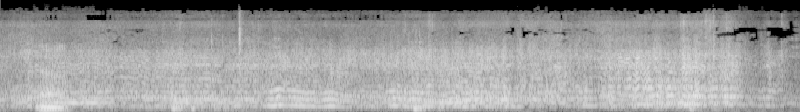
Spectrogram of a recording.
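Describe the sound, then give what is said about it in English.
Buzzing of a green biting horse fly, a continuous droning hum that holds at fairly even loudness through the whole stretch with slight wavering. “I don't like flies. No, and that wasn't just the house fly. That was those green flies that bite. Yeah, horse flies kind of.”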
